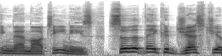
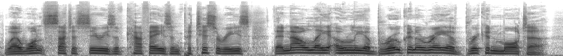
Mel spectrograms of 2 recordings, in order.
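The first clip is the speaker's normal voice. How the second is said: ordinary delivery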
